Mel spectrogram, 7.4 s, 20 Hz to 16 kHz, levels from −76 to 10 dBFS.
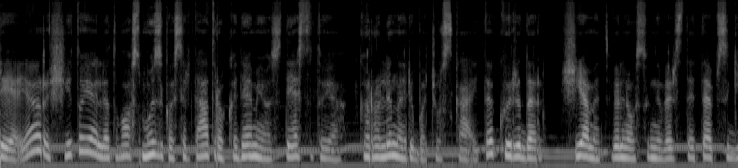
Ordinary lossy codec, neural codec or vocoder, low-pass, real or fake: Opus, 32 kbps; none; 14.4 kHz; real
